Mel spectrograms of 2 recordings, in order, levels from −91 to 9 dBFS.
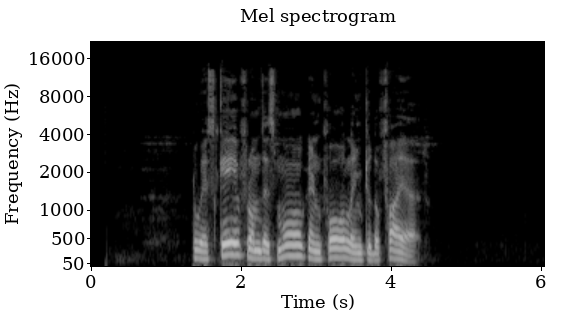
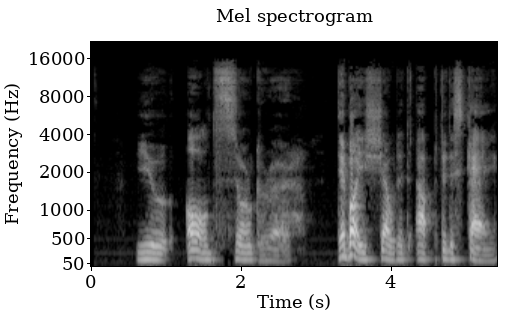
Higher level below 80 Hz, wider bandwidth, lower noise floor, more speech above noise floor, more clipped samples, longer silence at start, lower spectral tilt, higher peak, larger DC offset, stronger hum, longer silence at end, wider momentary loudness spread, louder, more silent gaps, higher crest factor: about the same, -60 dBFS vs -62 dBFS; second, 13.5 kHz vs 16 kHz; first, -86 dBFS vs -69 dBFS; first, 62 dB vs 49 dB; neither; first, 1.35 s vs 0.6 s; first, -7 dB/octave vs -4.5 dB/octave; second, -12 dBFS vs 0 dBFS; neither; neither; first, 1.7 s vs 0.05 s; second, 8 LU vs 16 LU; second, -25 LUFS vs -21 LUFS; neither; second, 16 dB vs 22 dB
